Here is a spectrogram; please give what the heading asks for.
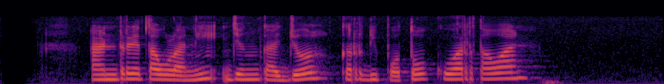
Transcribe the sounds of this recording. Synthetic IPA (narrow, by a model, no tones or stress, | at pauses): ʔandɾɛt̪aulanid͡ʒɨŋkad͡ʒɔlkɨrdipɔt̪ɔkuwart̪awan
